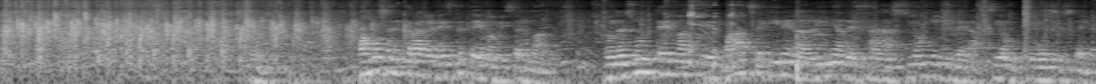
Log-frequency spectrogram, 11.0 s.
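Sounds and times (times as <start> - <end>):
audience applauding: 0.0 - 4.3
speech: 3.6 - 10.9.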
